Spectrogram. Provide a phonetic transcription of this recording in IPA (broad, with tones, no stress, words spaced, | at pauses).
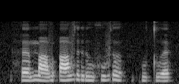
hɜ˨˩˦mɑ˨˩˦vʔɑ˨˥v ru˨˩˦xʷɪ˨˥vɾʊ˨ | kʷʌ˨tʷɜ˨˩˦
